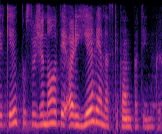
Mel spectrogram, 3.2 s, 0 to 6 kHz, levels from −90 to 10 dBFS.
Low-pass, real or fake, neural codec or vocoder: 5.4 kHz; fake; codec, 16 kHz, 0.5 kbps, X-Codec, HuBERT features, trained on general audio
